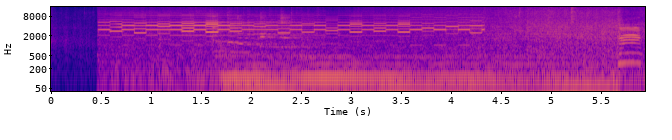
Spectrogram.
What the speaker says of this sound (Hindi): अपनी मोना डार्लिंग को फोन लगा और अगर बंद आया ना तो देखना।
